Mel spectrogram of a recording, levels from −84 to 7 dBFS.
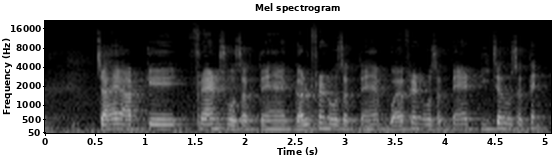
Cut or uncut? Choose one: uncut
